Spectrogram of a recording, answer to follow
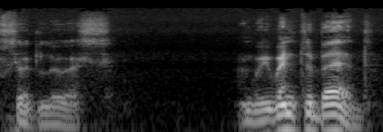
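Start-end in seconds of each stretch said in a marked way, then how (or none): none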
